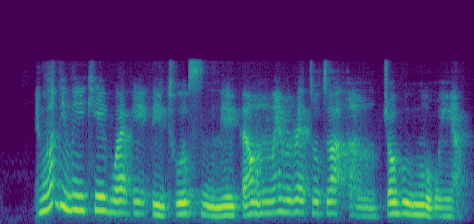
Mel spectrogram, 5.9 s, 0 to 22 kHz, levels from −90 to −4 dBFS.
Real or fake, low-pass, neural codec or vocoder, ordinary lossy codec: fake; 7.2 kHz; codec, 16 kHz in and 24 kHz out, 0.6 kbps, FocalCodec, streaming, 4096 codes; none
